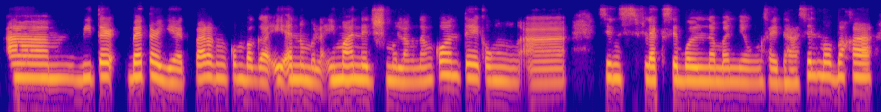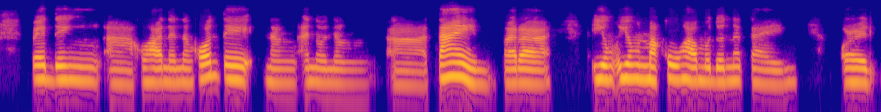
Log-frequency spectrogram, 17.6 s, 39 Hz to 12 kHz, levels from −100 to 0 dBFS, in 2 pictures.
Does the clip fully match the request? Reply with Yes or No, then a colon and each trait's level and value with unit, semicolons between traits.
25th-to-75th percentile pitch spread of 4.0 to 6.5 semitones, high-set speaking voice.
No: average, 3.3 semitones; high, 200 Hz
